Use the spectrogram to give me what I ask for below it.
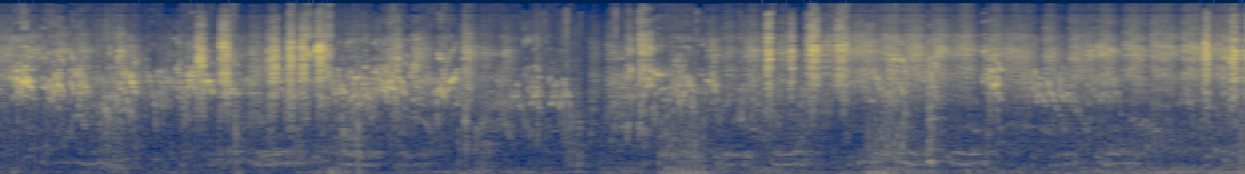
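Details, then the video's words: Budgie chirping: a steady high, scratchy chatter with scattered louder squawks, softer in the middle, and faint low cooing beneath. "sounds of budgies chirping"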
